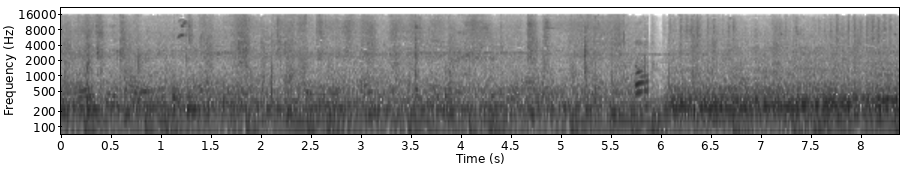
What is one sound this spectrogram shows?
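A bus engine rumbles steadily while the bus drives along.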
